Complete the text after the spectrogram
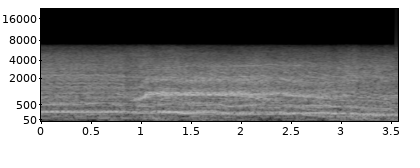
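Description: Tyres screech as a car speeds off.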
